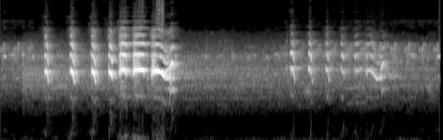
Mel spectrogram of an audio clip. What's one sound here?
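A bird gives a series of sharp, repeated calls that quicken and then pause.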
